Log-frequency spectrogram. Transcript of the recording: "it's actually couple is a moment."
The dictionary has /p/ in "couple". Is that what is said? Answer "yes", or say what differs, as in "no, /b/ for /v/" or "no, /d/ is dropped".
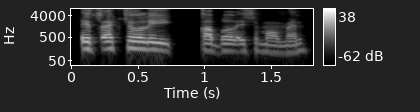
no, /b/ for /p/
